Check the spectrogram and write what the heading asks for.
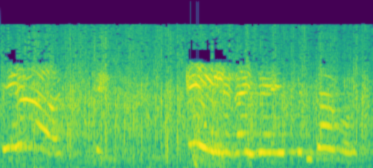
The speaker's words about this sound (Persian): خودشون هم خودشون تشویق کرده بودن.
